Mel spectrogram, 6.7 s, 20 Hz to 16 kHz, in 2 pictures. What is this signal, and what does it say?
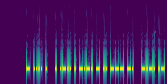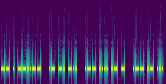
Morse code, heard as a keyed tone, about 50 wpm, 700 Hz. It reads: THE ELECTION CAME, AND WHAT WAS
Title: Sentences from Top 1500 Words 50wpm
